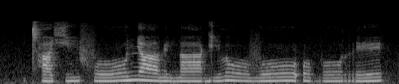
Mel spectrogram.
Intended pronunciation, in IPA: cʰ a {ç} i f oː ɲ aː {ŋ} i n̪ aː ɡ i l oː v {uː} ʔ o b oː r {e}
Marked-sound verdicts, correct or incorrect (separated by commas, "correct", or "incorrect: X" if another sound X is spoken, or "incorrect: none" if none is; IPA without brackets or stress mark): correct, incorrect: ɳ, incorrect: oː, correct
